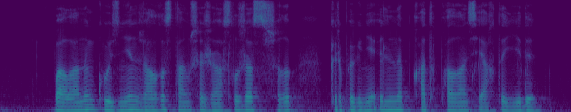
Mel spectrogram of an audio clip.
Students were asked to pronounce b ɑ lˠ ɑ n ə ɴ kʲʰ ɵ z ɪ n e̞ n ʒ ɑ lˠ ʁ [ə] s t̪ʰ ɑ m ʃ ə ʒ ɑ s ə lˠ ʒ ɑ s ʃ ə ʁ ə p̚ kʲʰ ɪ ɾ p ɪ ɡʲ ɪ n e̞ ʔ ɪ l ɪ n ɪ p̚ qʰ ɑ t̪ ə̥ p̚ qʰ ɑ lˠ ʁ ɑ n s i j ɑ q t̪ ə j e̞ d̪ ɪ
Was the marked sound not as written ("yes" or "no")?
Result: no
